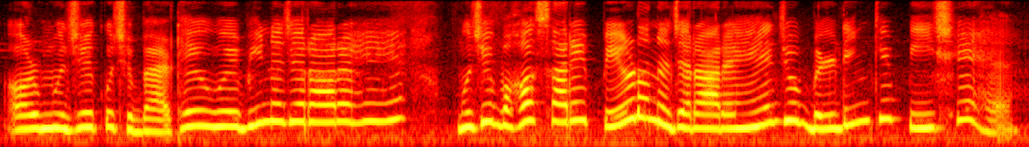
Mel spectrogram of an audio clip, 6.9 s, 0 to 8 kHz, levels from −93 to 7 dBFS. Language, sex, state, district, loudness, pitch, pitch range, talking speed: Hindi, female, Maharashtra, Mumbai Suburban, -16 LUFS, 320 Hz, 270-385 Hz, 200 wpm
